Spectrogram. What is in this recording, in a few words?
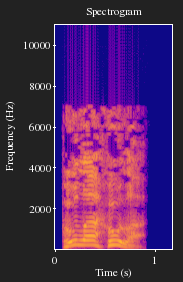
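"hula-hula", English, uk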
